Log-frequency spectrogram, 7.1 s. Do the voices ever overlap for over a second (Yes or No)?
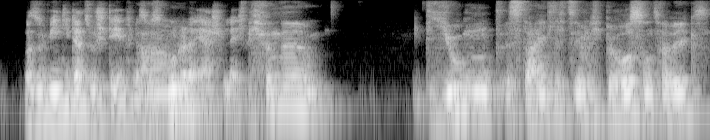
No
